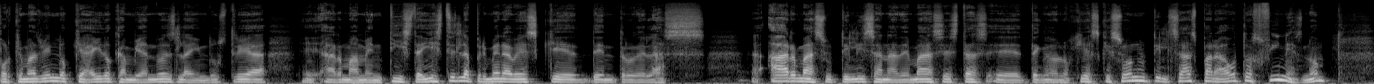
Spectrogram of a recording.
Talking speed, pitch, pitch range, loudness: 160 wpm, 120 Hz, 105-135 Hz, -22 LUFS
